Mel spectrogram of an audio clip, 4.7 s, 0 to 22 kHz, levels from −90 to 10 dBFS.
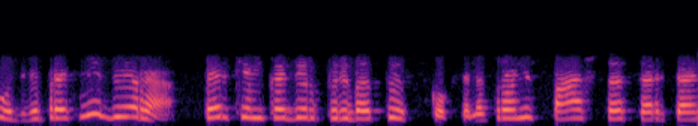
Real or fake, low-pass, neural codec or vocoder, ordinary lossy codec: real; 3.6 kHz; none; Opus, 32 kbps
